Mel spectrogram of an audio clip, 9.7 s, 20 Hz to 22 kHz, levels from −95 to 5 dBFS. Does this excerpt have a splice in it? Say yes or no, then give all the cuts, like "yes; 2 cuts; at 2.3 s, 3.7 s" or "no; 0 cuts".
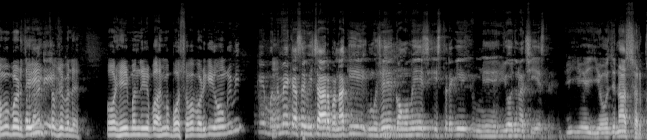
yes; 1 cut; at 4.2 s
